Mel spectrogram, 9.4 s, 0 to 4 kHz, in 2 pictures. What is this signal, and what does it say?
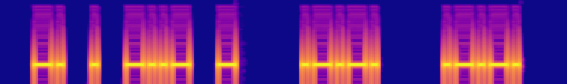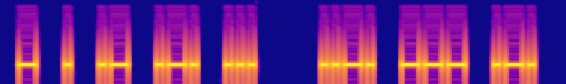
Morse code, heard as a keyed tone, about 25 wpm, spaced as for 20 wpm, 550 Hz. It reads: NEXT <AR> <AR> TEARS FOR
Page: news-headlines-in-morse-code-at-20-wpm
